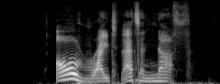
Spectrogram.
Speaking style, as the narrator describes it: Christian barked

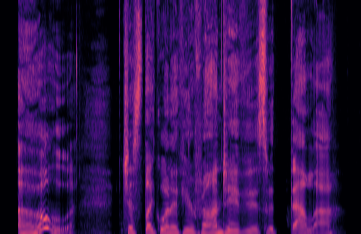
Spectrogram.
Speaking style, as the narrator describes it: Harmony laughed

